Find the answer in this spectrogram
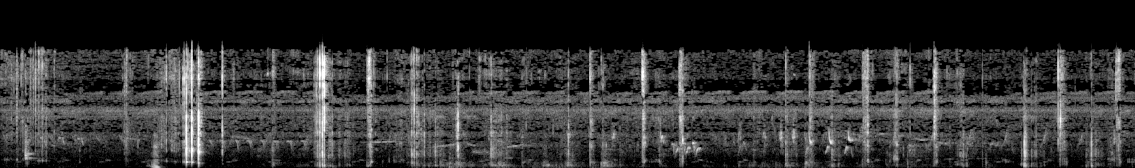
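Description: Close-up chewing and lip-smacking on a soft piece of pumpkin, a run of small wet mouth clicks with two sharper clicks about two and three seconds in. Chickens cluck now and then.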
